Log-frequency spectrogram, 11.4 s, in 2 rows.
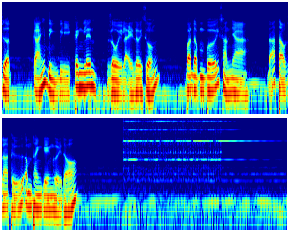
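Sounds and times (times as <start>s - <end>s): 
speech: 0.0s - 7.3s
telephone ringing: 8.1s - 11.4s.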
